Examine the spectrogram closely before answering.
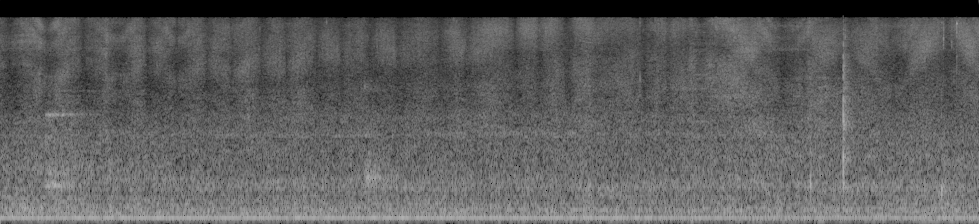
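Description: A whiteboard duster rubbing across a whiteboard in repeated strokes as the board is wiped clean, over a steady low hum. A single sharp click sounds near the end.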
